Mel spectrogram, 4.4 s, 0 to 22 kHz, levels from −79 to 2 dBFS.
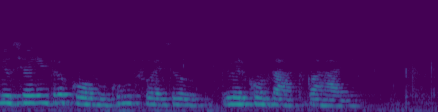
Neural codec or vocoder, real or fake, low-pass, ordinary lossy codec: none; real; 5.4 kHz; none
